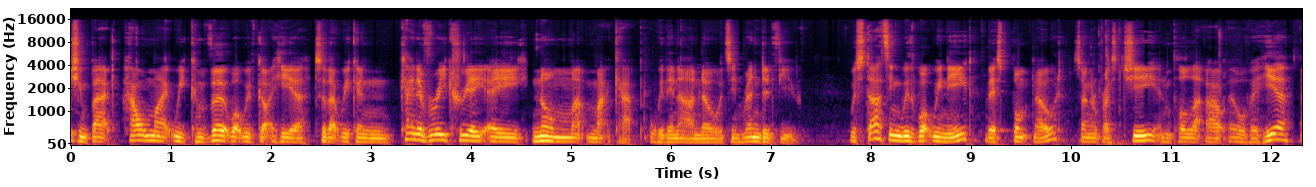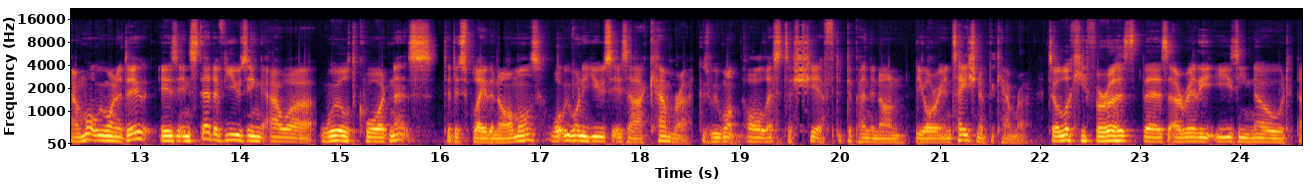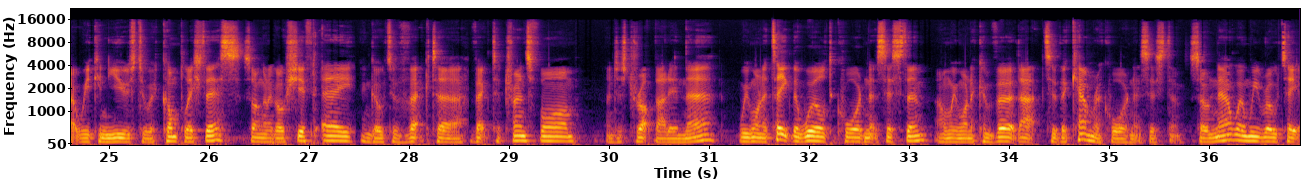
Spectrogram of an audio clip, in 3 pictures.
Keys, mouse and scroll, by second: 9.3 middle click, 9.7 middle click, 10.4 g, 11.3 click, 13.4 middle click, 14.7 middle click, 16.7 shift+middle click, 18.5 middle click, 19.1 shift+middle click, 20.9 shift+middle click, 27.0 shift+a, 29.6 click, 30.3 click, 33.3 click, 34.4 click, 35.7 middle click.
